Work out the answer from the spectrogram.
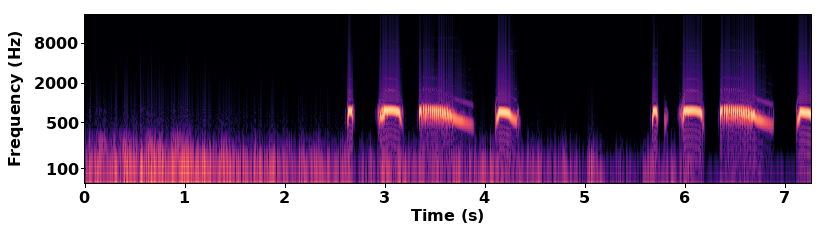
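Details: Spotted dove song after a low rumbling background noise fades: two repeated cooing phrases, each a short coo followed by a soft note, a long falling coo and a closing coo, mellow and low.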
